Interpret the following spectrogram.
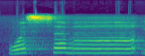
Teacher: مد متصل ہے، اس کو 5 الف کے برابر کھینچ کر پڑھیں گے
